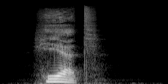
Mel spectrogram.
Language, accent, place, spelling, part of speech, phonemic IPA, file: German, Germany, Berlin, Herd, noun, /heːrt/, De-Herd.ogg
- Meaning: 1. cooker; stove 2. hob; cooktop 3. fireplace, hearth 4. the household as the traditional workplace of women 5. hotbed, place where something (negative) spreads from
